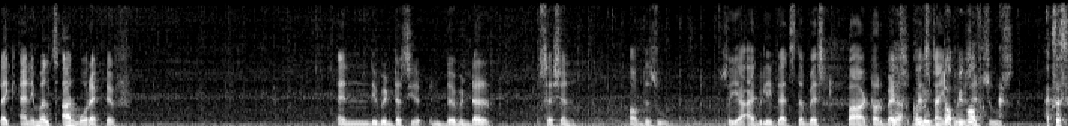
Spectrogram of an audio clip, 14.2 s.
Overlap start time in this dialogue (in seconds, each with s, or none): 11.8 s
